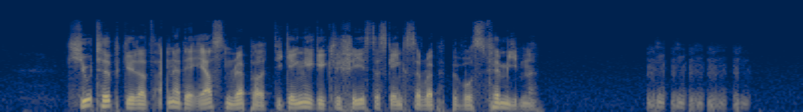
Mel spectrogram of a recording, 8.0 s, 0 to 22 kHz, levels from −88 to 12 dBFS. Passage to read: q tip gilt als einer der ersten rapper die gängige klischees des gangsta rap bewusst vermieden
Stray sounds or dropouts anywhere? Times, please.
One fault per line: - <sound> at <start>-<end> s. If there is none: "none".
- dropout at 1.6-1.7 s
- laugh at 6.5-7.5 s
